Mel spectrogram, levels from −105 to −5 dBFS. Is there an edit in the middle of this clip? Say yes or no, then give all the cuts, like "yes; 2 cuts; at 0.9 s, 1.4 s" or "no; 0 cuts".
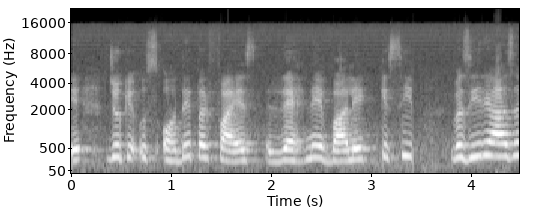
no; 0 cuts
